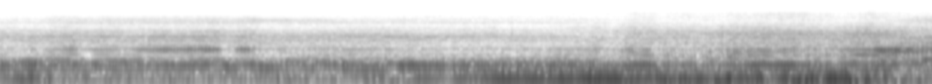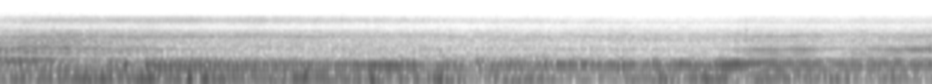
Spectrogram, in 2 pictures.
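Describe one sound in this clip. A dirt bike engine runs, rising and falling in pitch as the rider speeds up and slows on a dirt trail.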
